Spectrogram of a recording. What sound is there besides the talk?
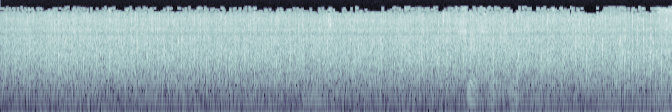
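audience applause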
